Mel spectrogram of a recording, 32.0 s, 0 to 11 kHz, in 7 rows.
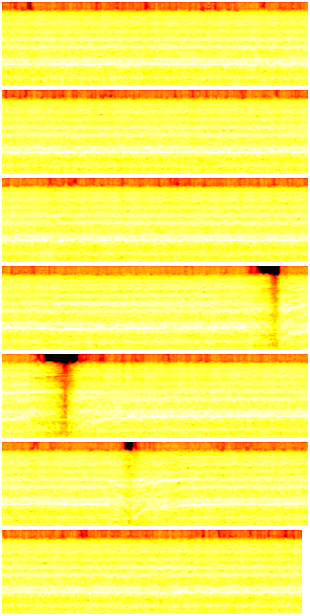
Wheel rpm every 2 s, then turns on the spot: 240, 240, 230, 230, 230, 230, 230, 220, 170, 120, 220, 240, 180, 230, 230, 230.
none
